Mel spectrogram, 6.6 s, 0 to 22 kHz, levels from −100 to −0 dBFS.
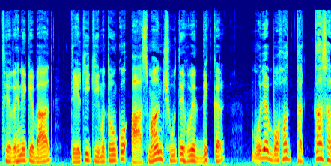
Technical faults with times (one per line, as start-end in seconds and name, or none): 0.30 compressed frames skipped
1.60 compressed frames skipped
4.09 compressed frames skipped
5.80 compressed frames skipped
